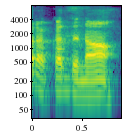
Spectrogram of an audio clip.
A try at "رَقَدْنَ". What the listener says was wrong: ہاں رقدنا نا لمبا نہیں کرنا، رقدنا. اچھا لمبا کریں گے تو کیا بن جائے گا؟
